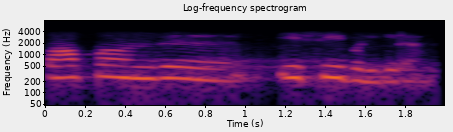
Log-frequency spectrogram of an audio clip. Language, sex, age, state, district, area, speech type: Tamil, female, 18-30, Tamil Nadu, Karur, rural, conversation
